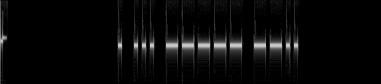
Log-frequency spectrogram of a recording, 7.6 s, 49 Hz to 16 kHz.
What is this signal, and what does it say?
Morse code, heard as a keyed tone, about 15 wpm, 700 Hz. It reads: ES0Z
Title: DXCC-100 Call Signs - 4 Characters - Repeated 2x - 15wpm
